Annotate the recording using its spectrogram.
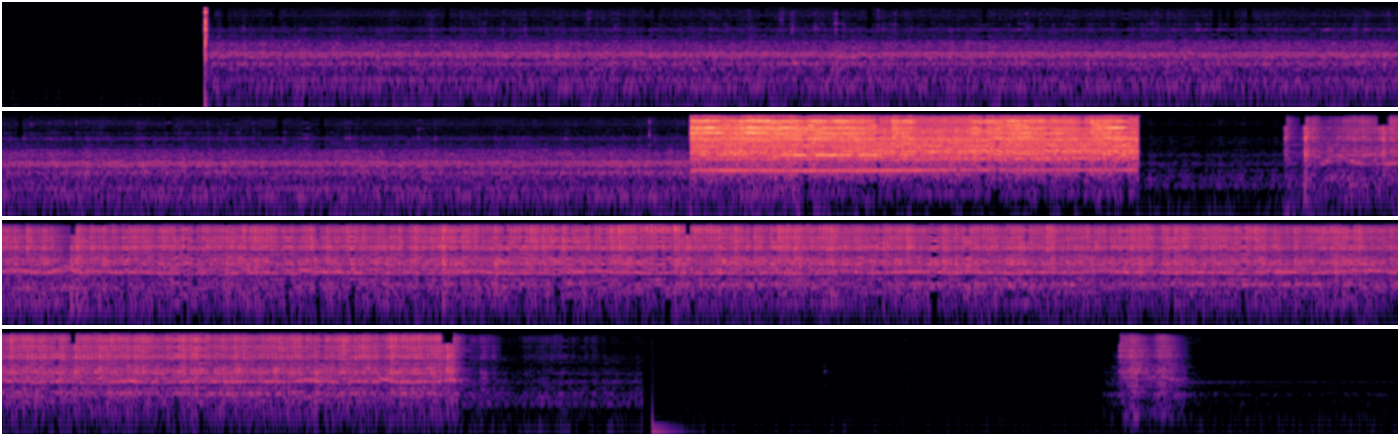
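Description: Electric arc welding on steel, a steady crackling hiss lasting about ten seconds in the second half. Before it there is a steadier machine noise with a hum, and a much louder hiss of about two seconds that cuts off suddenly.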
